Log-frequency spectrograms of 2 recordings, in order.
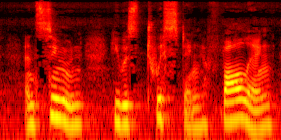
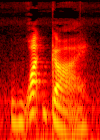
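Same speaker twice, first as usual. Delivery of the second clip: puzzled, slightly louder question; confused question; 5 dB louder than usual. Acted. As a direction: ask it in bafflement.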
